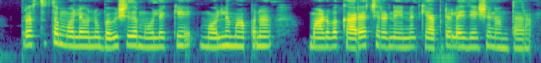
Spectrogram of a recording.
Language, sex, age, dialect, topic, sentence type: Kannada, female, 18-24, Central, banking, statement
